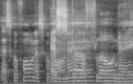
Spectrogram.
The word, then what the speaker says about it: Escaflowne: Is it Escaflowne?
